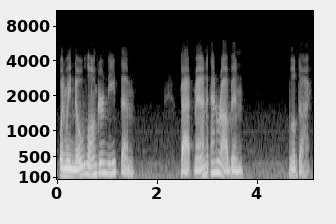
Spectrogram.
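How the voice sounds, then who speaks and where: A man's voice: medium pitch, animated, slow, narrow, tinny audio. A man playing a smug, scheming crime boss in the style of an old radio villain.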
